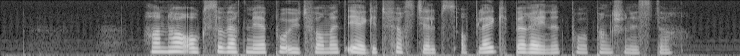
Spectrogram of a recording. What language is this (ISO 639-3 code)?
nor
